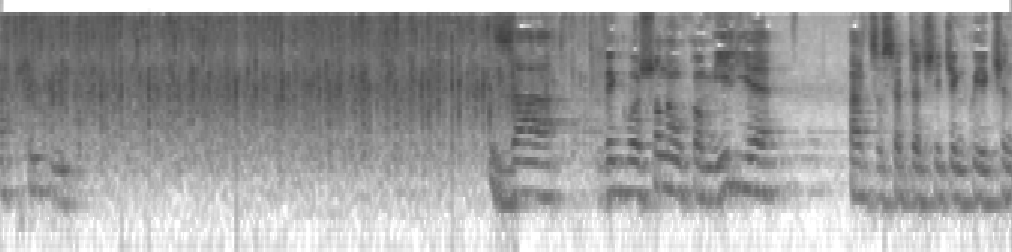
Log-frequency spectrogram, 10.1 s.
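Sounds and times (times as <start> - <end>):
audience applause: 0.0 - 6.1
speech: 5.0 - 7.9, 8.5 - 10.1.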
